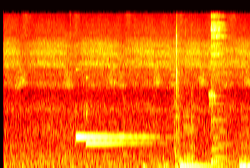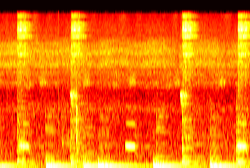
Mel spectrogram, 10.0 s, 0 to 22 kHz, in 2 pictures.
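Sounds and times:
two-note doorbell chime: 1.5s - 3.4s.

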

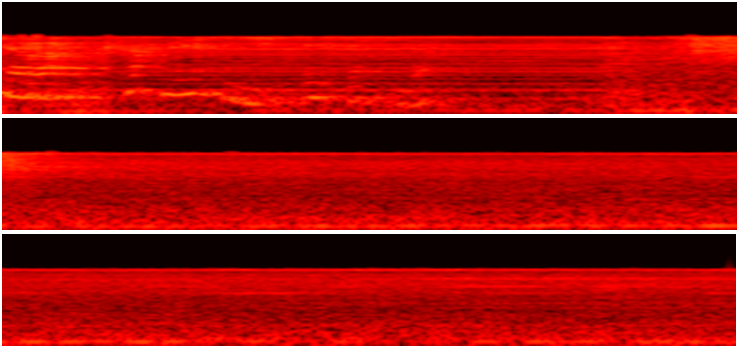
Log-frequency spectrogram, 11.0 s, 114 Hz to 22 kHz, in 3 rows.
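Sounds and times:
woman's station announcement: 0.0s - 2.4s
electric train motors buzzing: 0.0s - 11.0s.

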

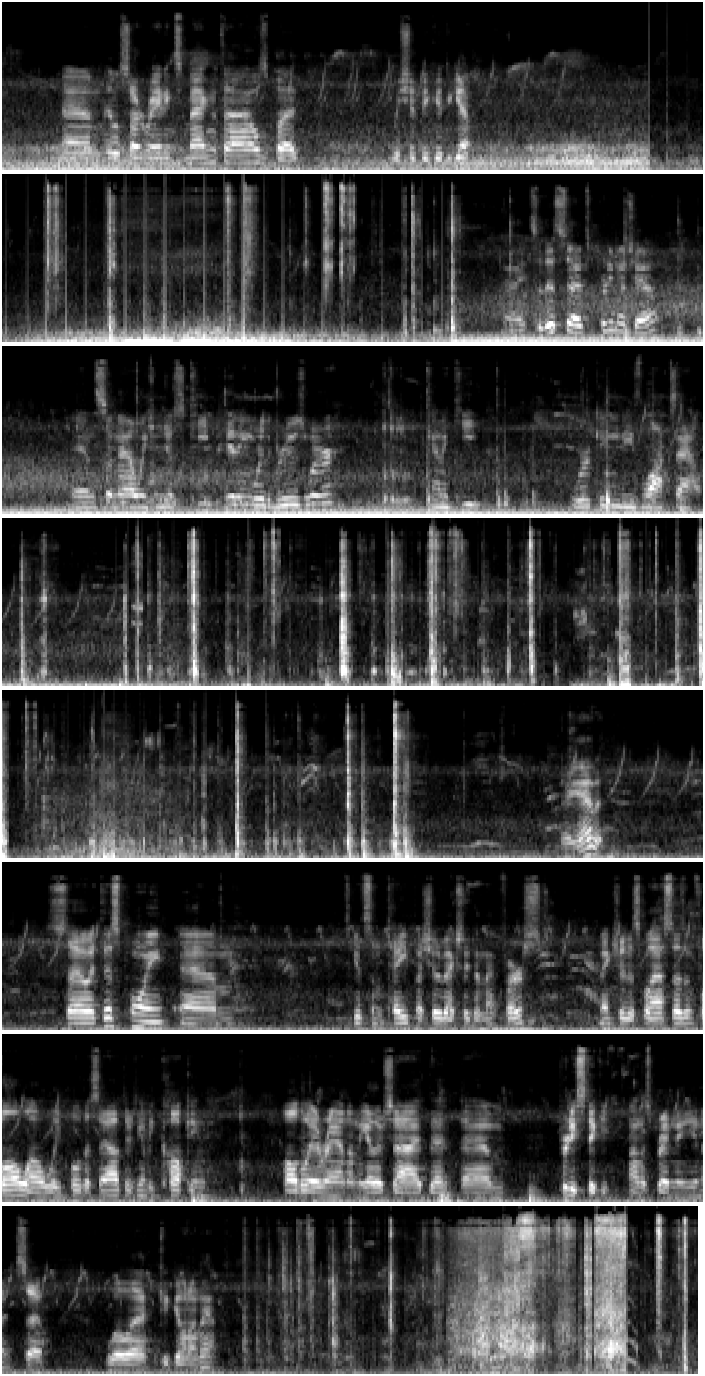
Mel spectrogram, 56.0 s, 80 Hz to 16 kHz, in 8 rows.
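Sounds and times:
steady low rumble: 3.0s - 30.7s.

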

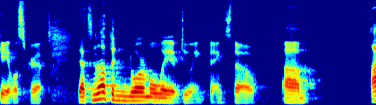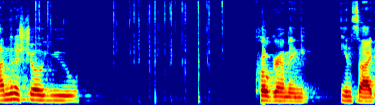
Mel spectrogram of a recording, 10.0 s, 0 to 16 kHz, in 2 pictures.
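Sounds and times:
keyboard keys clicking: 5.5s - 5.8s, 6.6s - 8.0s.

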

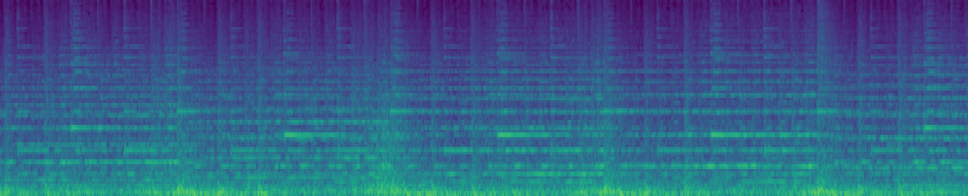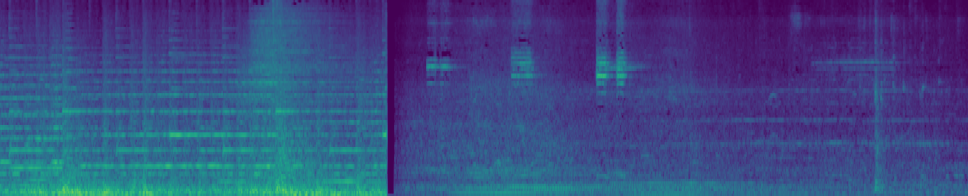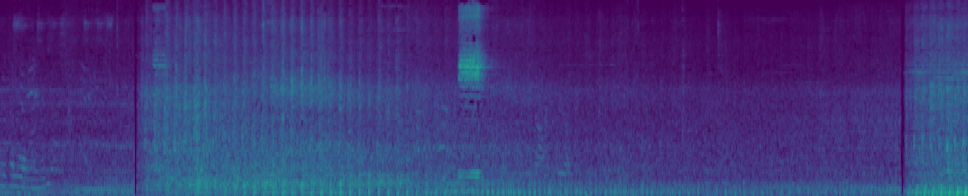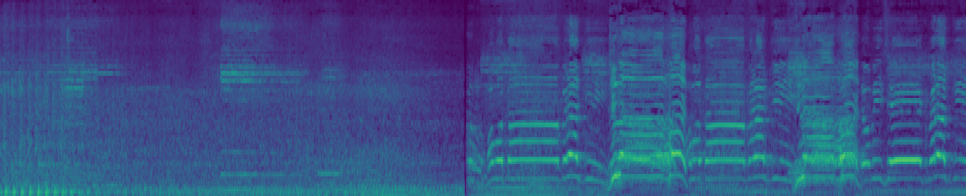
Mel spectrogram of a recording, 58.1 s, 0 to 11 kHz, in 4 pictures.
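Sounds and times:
road traffic: 0.0s - 58.0s
vehicle engine running: 41.9s - 45.3s.

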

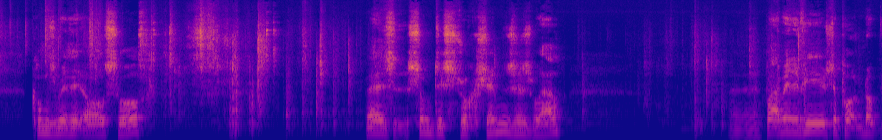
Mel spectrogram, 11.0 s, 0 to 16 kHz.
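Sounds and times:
paper rustling: 0.0s - 4.6s, 8.0s - 10.6s.

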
